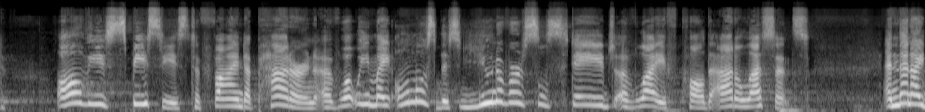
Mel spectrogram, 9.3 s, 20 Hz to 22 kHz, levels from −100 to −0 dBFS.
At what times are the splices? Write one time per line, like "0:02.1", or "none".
0:04.4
